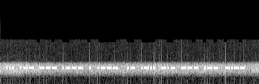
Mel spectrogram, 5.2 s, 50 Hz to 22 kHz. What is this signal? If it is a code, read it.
Morse code, heard as a keyed tone, about 39 wpm, 760 Hz, with noise. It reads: SWOJEJ ALKOWY
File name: dlazaawansowanych / nagraniazpasma / websdr recording 3565.0kHz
